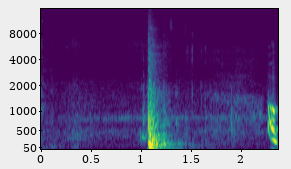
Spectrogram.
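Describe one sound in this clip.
A freezer lid shuts with a thud.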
